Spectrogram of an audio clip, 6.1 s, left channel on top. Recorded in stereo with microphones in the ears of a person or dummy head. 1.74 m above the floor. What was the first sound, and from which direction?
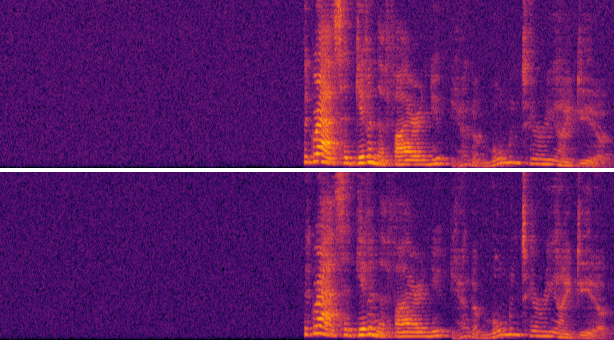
A woman speaking, 75° left (ahead or behind).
